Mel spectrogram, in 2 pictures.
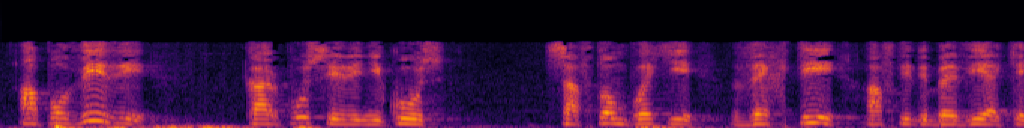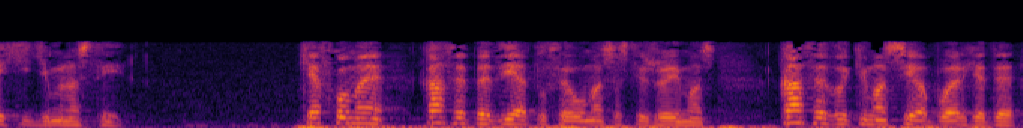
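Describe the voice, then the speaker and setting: A man preaching a fervent sermon to his congregation, with slow emphatic repeats and sudden loud calls. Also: mid-range voice. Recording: dull lo-fi recording.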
